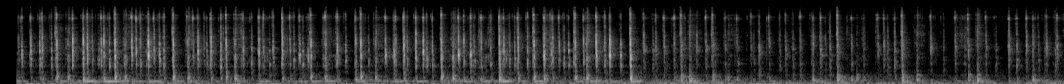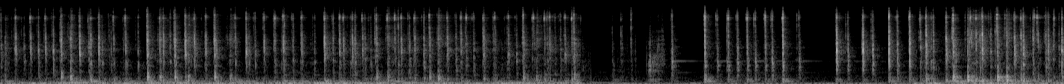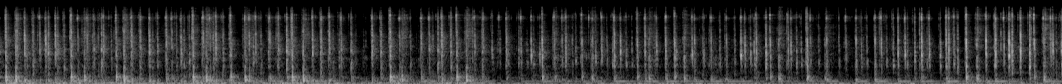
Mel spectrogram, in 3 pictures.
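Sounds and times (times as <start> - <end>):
computer keyboard typing: 0.2 - 31.9.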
